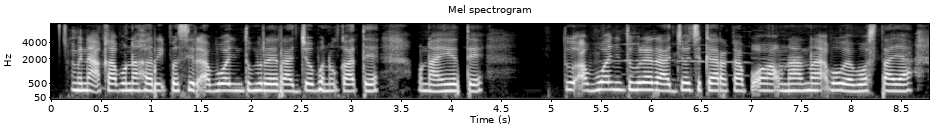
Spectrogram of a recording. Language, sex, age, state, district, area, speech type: Santali, female, 30-45, West Bengal, Birbhum, rural, spontaneous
